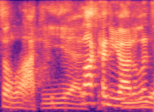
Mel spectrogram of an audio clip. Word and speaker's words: La Cañada: Well, people think it's called La Canada. It's Oh, right. it's called La Cañada. La Cañada. It's a lot of. It's a lot. It's a lot. Yes. La Cañada.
